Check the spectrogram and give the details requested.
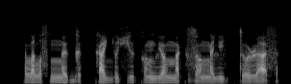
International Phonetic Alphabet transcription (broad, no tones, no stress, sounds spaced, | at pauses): lˠ ə lʲ ɯ sˤ nː ɯ ɡ ə kː a ʎ ɔ ç ɯ k ɔ ŋ lʲ o lˠ m a k z ɔ ŋ a lʲ o lʲ tː o ɭ a s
